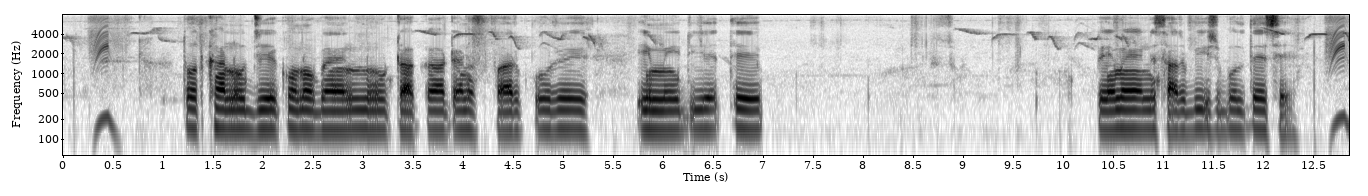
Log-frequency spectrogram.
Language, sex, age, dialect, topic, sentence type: Bengali, male, 60-100, Western, banking, statement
